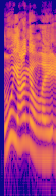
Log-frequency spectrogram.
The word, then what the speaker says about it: Uiagalelei: Like, Uiagalelei is not – he's a 5-star recruit.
